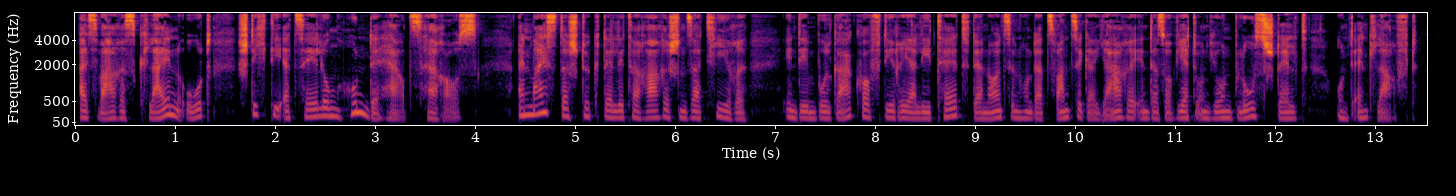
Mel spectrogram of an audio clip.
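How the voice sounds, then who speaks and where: A woman narrating a scripted documentary in a measured, factual and carefully articulated way. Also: a bass voice, vocal fry, dark tone, husky, no echo, clean studio sound.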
